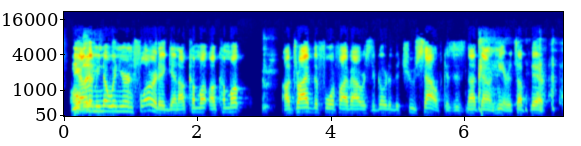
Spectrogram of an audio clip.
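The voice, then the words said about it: Pleasant regional accent. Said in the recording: “this guy's accent, I can listen to this all day ... This accent.”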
